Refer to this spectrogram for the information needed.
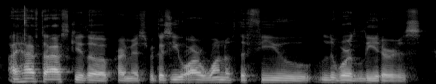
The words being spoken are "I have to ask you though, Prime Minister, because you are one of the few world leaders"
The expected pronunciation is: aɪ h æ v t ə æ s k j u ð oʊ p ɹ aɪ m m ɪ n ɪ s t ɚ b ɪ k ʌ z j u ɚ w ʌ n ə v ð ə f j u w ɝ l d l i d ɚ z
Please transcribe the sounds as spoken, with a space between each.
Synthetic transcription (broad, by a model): aɪ h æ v t ə æ s k j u ð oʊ p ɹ aɪ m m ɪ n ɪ s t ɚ b ɪ k ʌ z j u ɚ w ʌ n ə v ð ə f j u w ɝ d l i d ɚ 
